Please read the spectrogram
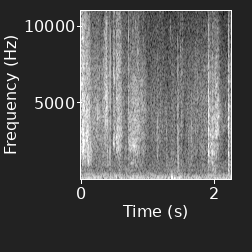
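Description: Faint, brief rustles of hands brushing cut hair off a neck and a haircut cape, a few soft touches over quiet room tone.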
